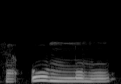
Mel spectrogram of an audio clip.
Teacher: الهمزة مضمومة، فلذلك ينبغي أن نحرص على يعني تحقيق ضمتها وإشباعها، يعني إشباع الحركة أن نأتي بها كاملة.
